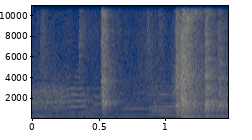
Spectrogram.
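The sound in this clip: The door of a bed and breakfast in a red-brick house in Winnipeg opens with a faint thud and then a louder, rumbling thump over a steady low hum.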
